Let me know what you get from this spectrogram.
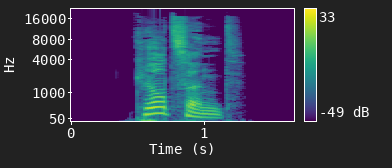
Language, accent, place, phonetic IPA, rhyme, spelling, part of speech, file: German, Germany, Berlin, [ˈkʏʁt͡sn̩t], -ʏʁt͡sn̩t, kürzend, verb, De-kürzend.ogg
- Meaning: present participle of kürzen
